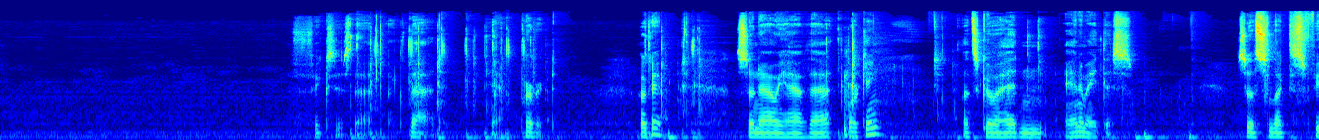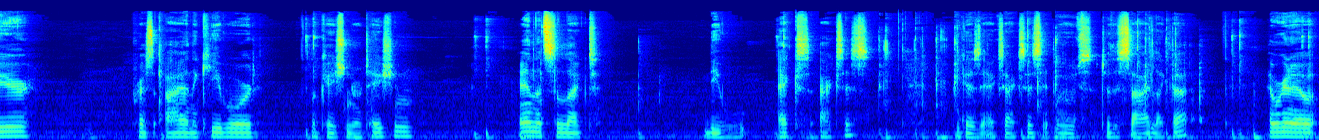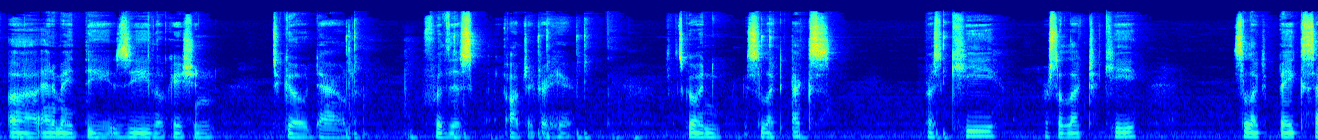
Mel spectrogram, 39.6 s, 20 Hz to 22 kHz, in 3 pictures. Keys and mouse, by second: 4.2 a, 5.3 g, 6.6 a, 9.4 KP_0, 11.0-12.6 drag, 14.8 i, 17.9 click, 18.5 a, 19.8-20.9 middle drag, 22.1-22.6 middle drag, 22.8 g, 23.7 g, 24.7-28.1 drag, 24.9 g, 28.3 g, 30.9-31.2 drag, 31.2 g.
